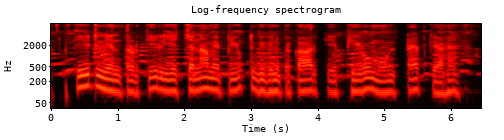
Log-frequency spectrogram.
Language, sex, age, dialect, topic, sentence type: Hindi, male, 25-30, Awadhi Bundeli, agriculture, question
